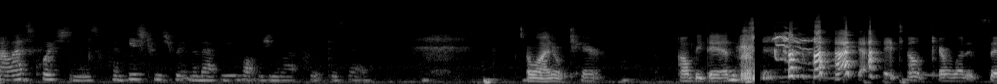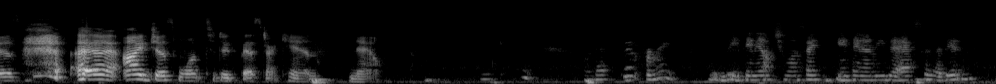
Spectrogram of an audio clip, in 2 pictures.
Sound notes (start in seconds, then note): 7.4 laughs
